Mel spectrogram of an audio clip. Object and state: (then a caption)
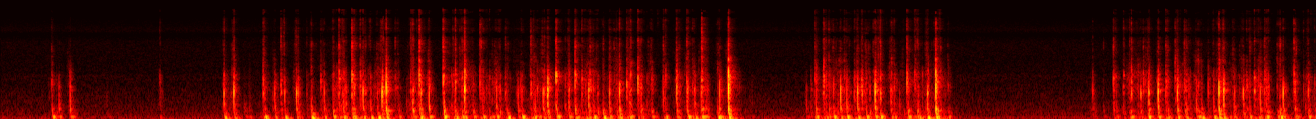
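Plastic mechanical keyboard being typed on. Fingertips type on a compact Hanmumu mechanical keyboard with a white plastic case and cat-themed plastic keycaps. After a few scattered taps, dense runs of short, deep, clacky keystrokes come in three bursts separated by brief pauses, each tap dying away almost instantly.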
